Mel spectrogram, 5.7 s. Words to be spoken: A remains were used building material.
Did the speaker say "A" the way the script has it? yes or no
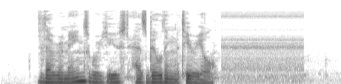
no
